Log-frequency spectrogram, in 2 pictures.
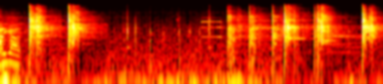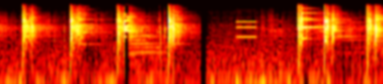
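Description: Bullets strike steel targets with a metallic ring.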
